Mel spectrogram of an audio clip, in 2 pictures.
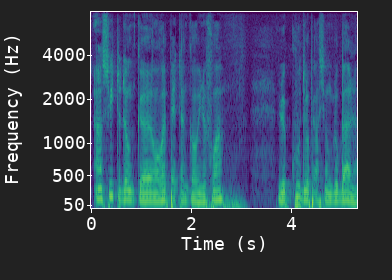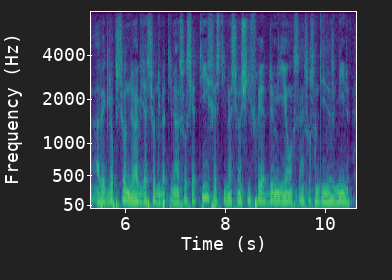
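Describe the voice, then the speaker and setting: A mayor speaks into a handheld mic at a village public meeting. His voice is low, gravelly and dark. He talks haltingly, stops and restarts his phrases, and rounds his figures loosely. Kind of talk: public meeting presentation and answers.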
